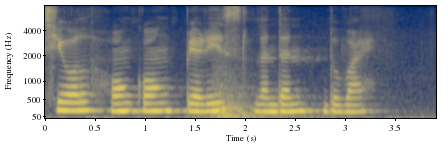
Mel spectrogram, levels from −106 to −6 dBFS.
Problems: background sounds at intervals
